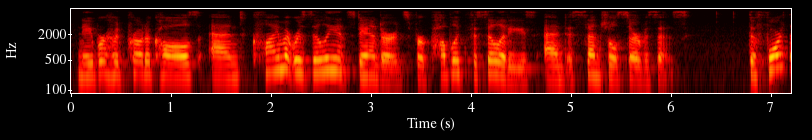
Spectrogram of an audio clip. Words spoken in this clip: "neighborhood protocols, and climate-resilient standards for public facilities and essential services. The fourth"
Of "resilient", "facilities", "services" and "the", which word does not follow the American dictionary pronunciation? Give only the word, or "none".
none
